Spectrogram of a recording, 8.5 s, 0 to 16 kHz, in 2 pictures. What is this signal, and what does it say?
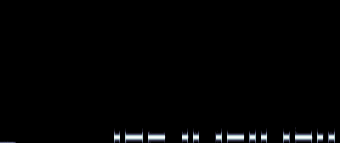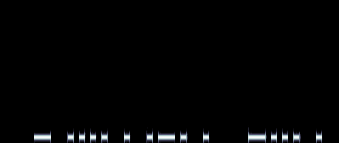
Morse code, heard as a keyed tone, about 17 wpm, 700 Hz. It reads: WILL THERE BE
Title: Sentences from Top 1600 Words 17wpm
